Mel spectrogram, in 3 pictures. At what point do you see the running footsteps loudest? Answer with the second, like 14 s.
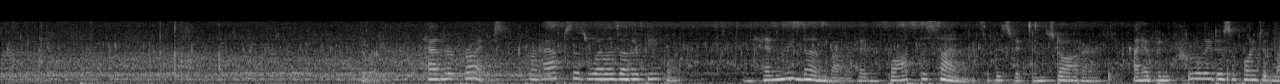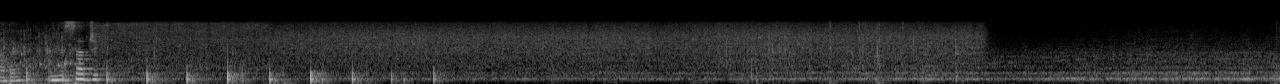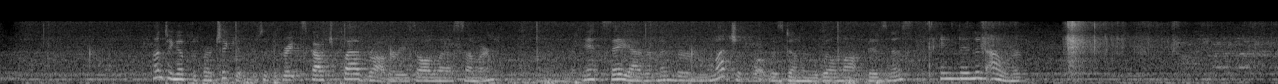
15 s.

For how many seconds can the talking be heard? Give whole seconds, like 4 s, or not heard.
19 s.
